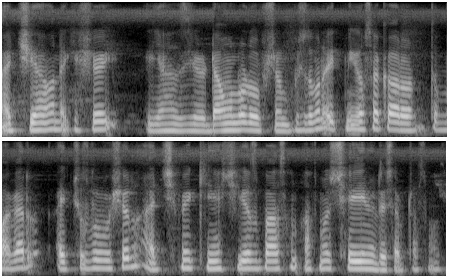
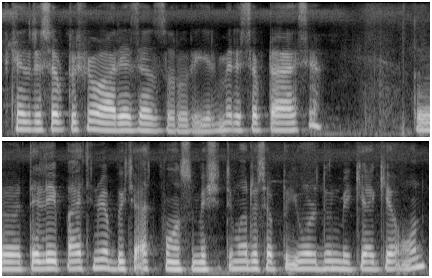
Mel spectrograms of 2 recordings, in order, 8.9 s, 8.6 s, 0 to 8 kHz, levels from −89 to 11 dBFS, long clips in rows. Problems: background conversations at intervals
